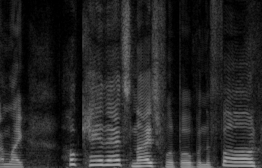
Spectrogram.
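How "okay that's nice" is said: humoring her. Retold or imitated. Humoring the rambling lady.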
